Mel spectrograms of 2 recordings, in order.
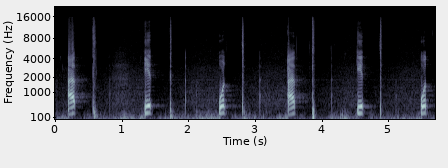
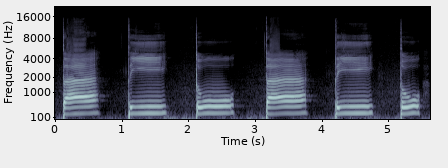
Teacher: percikan nafasnya itu lebih terasa ketika huruf ta dalam kondisi sukun. Tapi ketika dia tak berharokat, kayak gak kedengeran sifat nafasnya, sifat percikannya. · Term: huruf tak sukun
